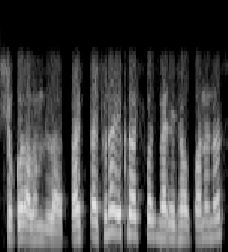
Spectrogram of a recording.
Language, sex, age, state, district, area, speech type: Kashmiri, male, 30-45, Jammu and Kashmir, Srinagar, urban, conversation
